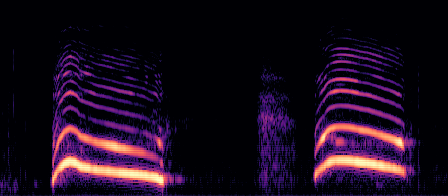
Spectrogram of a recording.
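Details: Pet dog howling indoors in two long, clear, slightly falling tones about a second each, separated by a pause with a brief soft sound.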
